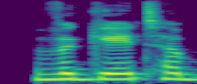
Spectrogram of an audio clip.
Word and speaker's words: vegetable: Vegetable blow natural pronunciation. We drop the second e. It becomes three syllables.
